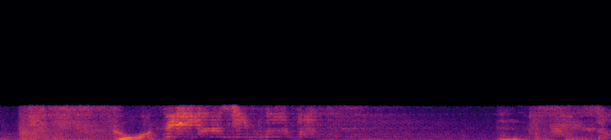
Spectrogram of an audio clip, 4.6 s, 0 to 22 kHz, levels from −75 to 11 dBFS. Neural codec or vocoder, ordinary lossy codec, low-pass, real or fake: codec, 16 kHz in and 24 kHz out, 0.8 kbps, FocalCodec, streaming, 65536 codes; none; 5.4 kHz; fake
